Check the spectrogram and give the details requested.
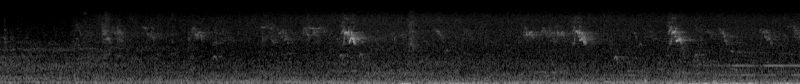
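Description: Small birds chirping in short, scattered calls over a steady low outdoor background rumble.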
